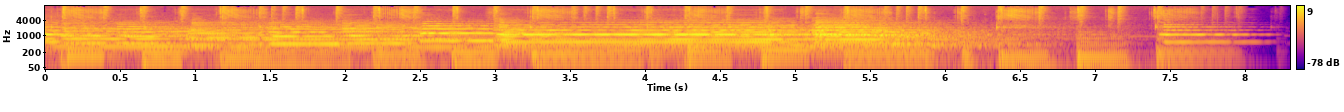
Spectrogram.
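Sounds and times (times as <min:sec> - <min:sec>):
slow bossa nova music: 0:00.0 - 0:08.2.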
